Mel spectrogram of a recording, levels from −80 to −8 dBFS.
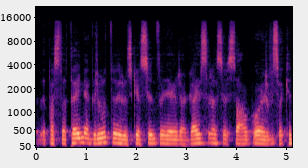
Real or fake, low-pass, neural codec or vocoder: fake; 14.4 kHz; codec, 44.1 kHz, 2.6 kbps, DAC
